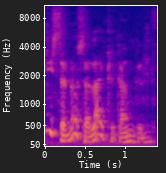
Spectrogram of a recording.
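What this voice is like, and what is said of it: Gungan character voice impression. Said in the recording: “quite a good impression... It was actually a scary impression”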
